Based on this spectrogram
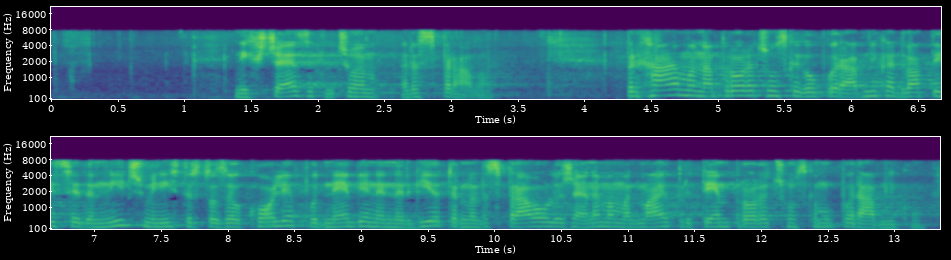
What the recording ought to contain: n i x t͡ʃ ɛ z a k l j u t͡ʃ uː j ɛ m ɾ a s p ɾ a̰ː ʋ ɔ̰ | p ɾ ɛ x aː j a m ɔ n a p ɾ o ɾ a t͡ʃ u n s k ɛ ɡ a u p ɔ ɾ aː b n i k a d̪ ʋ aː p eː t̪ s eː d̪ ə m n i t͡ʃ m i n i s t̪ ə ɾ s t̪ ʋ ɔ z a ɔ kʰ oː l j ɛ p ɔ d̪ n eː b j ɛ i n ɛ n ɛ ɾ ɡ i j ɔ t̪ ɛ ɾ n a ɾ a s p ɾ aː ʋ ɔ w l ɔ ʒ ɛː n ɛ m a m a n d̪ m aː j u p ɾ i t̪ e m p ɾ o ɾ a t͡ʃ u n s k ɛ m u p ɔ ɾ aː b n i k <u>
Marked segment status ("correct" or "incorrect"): correct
